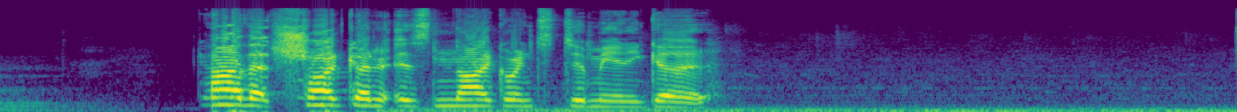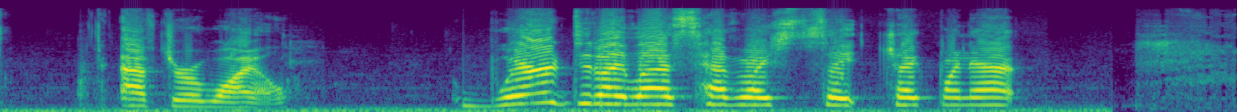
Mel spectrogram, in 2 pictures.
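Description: A young woman talks excitedly, close to a microphone.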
